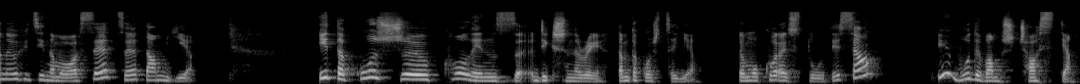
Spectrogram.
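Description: Ukrainian woman teaching English, lively pitch. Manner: reads English phrases slowly, then explains in Ukrainian. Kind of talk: lesson reading and translating examples.

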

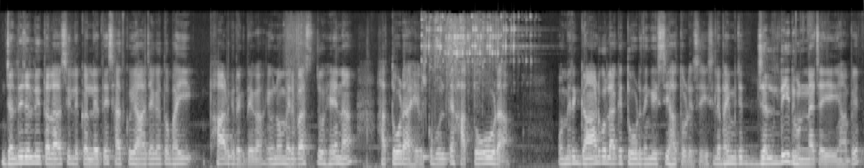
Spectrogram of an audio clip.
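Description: A young man hosts a gaming channel, delivering crude, jokey horror game commentary full of swearing and jumpy, frightened mutters. His voice is medium in pitch and darkish in tone, with fairly even intonation and a moderate pace. There's slight background noise.

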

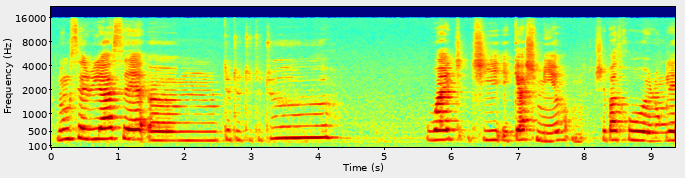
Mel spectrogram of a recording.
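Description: A young woman, chatting casually about a shopping haul as a beauty vlogger, hesitant and pausing often with filler sounds. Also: high-pitched, a bit bright. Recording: echoey room.

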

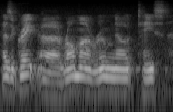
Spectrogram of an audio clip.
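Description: A man in his thirties chatting casually to camera as a reviewer, in a laid-back, halting, unscripted way. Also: lowish voice, steady tone. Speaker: product reviewer. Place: living room, indoors, on a couch. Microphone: camera mic a short distance away. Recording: dull lo-fi audio with noticeable background noise.

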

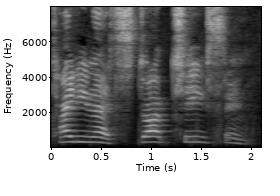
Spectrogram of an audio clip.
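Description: A woman giving excitable live gameplay commentary as a channel host, often exclaiming and yelping in surprise. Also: high voice, slow. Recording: noisy recording with clicks.

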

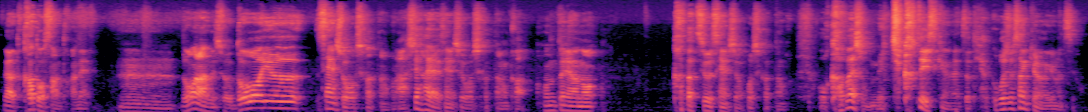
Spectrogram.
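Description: Fast-talking man hosting a casual livestream. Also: fairly low pitch, echoey room. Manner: relaxed, chatty, laughs often, frequent ね fillers. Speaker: livestream host, former baseball pitcher. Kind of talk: casual live chat reading viewer comments.

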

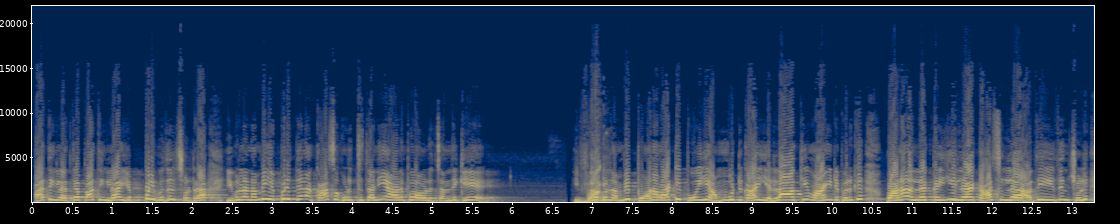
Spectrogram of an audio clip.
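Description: A very high-pitched, exasperated daughter-in-law from a comedy skit , played by a man. The voice has a Tamil Nadu accent and grumbles with sarcastic resentment. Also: fairly quick, a bit bright. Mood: exasperated, arguing.

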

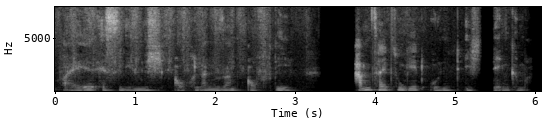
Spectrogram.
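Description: A man in his thirties giving casual, hesitant, musing commentary as a let's play host. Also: mid-range voice. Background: faint game music.

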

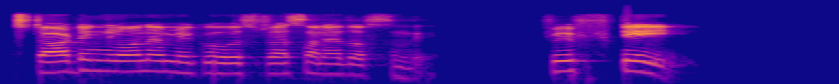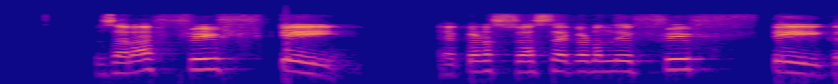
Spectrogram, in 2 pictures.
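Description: Bright, high-voiced man teaching. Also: smooth. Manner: repeats example words loudly and slowly, then explains briskly. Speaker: English teacher. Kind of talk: classroom lecture on word stress.

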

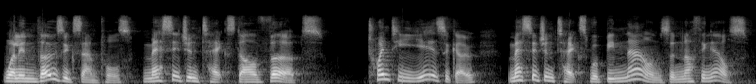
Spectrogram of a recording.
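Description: A middle-aged man presenting a lesson in a studio, explaining patiently and clearly. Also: mid-range voice, sing-song, a little slow. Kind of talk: friendly teaching explanation. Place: indoor studio with brick walls.

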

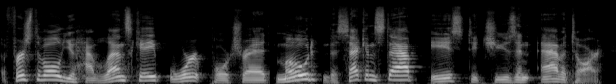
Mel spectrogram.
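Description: A man presenting a software tutorial, explaining each option step by step as he clicks through it. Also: fairly high pitch, big pitch swings, measured pace. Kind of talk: screen-recorded tutorial walkthrough.

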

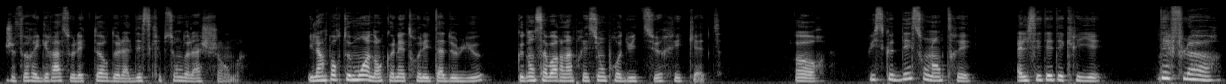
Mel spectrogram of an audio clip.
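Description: Audiobook narrator, measured wry delivery, dark mellow tone. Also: medium pitch. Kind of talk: scripted narration of a story.

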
